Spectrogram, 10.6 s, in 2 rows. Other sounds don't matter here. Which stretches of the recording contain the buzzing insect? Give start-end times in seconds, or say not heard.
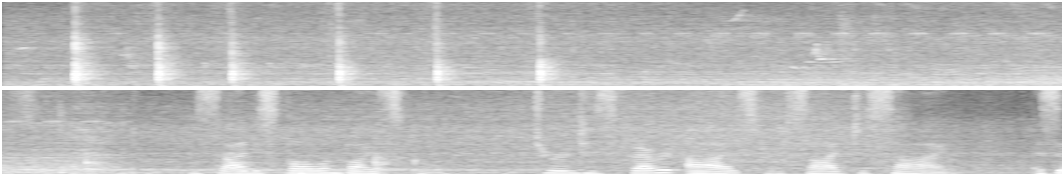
0.0-8.1.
